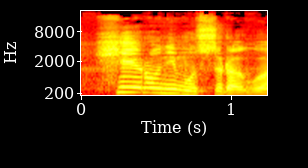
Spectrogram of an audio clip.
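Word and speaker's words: Hieronymus: 그게 바로 뭐냐면 제롬, 그러니까 제롬은 영어식 발음이고 이 사람의 원래 이름은 히에로니무스라고 하는 이름입니다.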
